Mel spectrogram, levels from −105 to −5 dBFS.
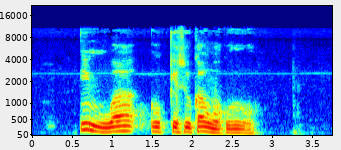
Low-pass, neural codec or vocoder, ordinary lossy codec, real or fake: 10.8 kHz; none; Opus, 32 kbps; real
